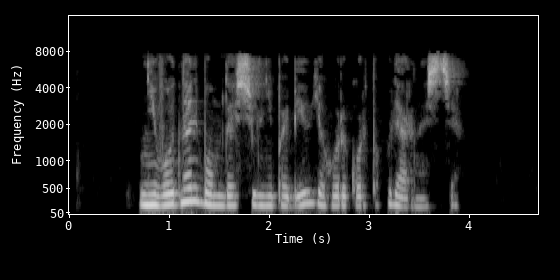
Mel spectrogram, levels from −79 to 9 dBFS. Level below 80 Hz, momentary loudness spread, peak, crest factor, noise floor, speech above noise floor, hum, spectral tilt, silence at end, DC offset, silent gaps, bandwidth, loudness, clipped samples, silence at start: -54 dBFS; 11 LU; 0 dBFS; 16 dB; -75 dBFS; 59 dB; none; -4 dB/octave; 0.8 s; under 0.1%; none; 8 kHz; -15 LUFS; under 0.1%; 0.7 s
